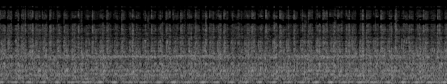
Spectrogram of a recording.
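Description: Domestic electric sewing machine stitching steadily at a fast, even rate, with an embroidery foot fitted and the feed dogs dropped for free-motion embroidery.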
